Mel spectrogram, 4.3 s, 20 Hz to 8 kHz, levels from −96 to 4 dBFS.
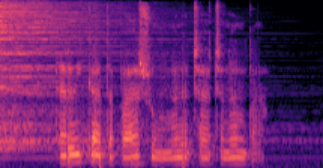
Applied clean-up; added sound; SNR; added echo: none; Crash cymbal; 4 dB; none.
